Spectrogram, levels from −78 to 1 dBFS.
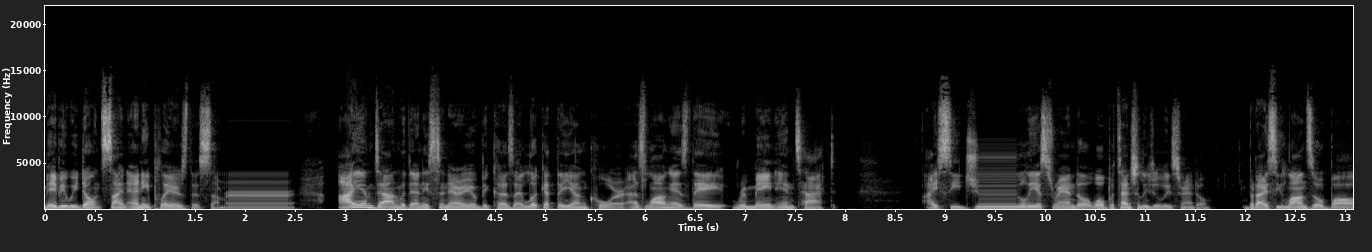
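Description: The computer or its audio driver stalls twice while the sound hardware keeps replaying its ring buffer, a system hang loop. A 10 ms slice repeats at 100 Hz, which turns into a steady buzz rather than a stutter. The first hang runs from 1.84 to 2.43 s, after "sign any players this" and before "I am down with". The second runs from 9.34 to 9.71 s, after "I see". Speech resumes without apparent loss.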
